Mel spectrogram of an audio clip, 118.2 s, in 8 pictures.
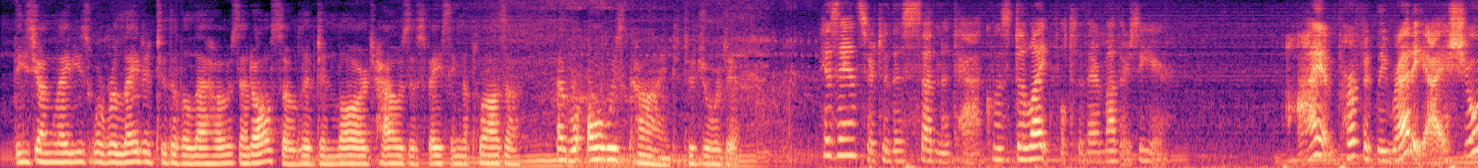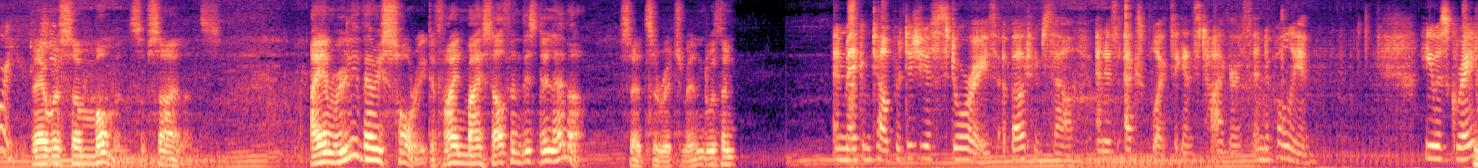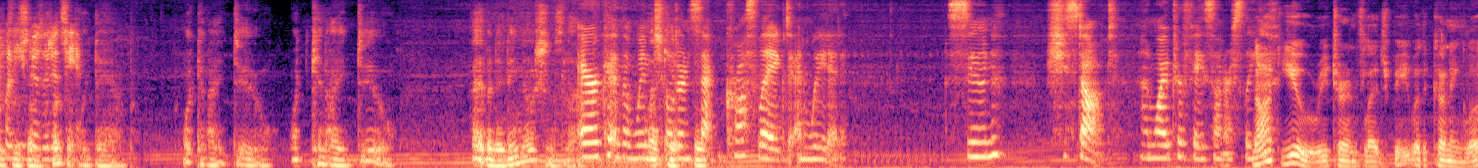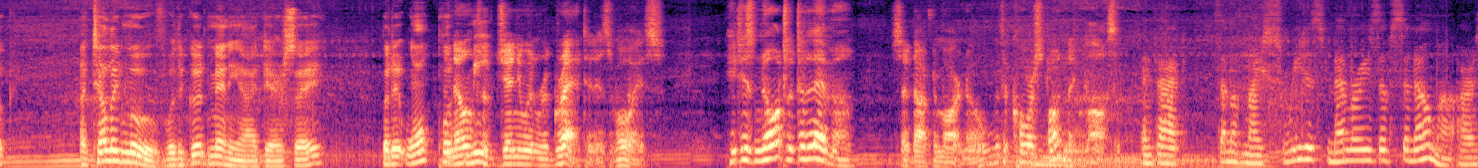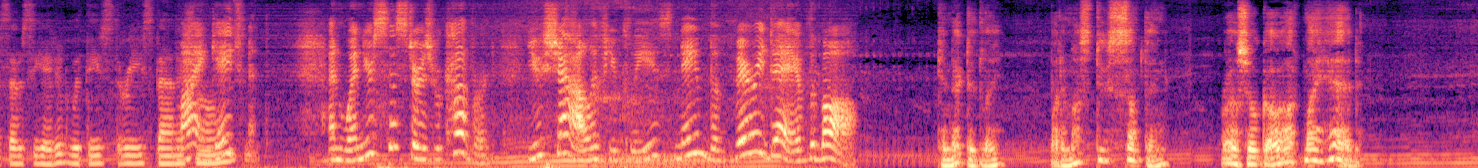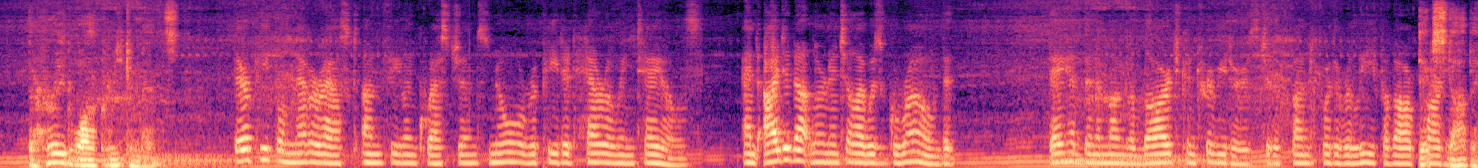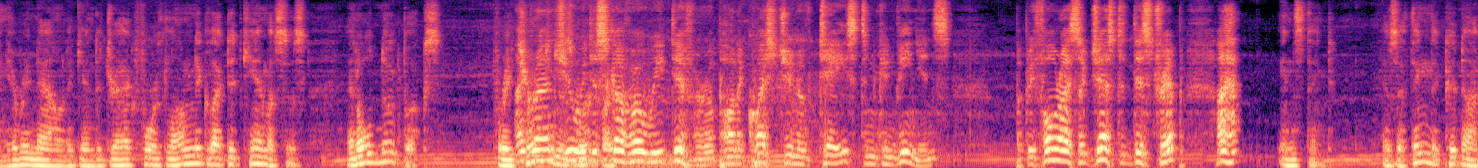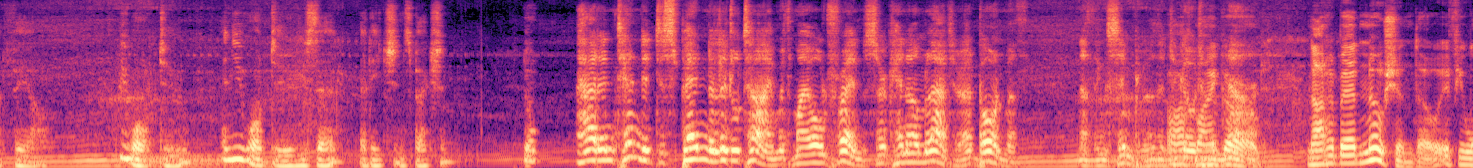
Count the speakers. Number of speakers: seven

